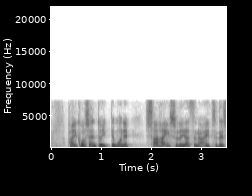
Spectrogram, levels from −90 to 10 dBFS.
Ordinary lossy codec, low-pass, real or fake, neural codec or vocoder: none; none; fake; codec, 16 kHz, 1.1 kbps, Voila-Tokenizer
